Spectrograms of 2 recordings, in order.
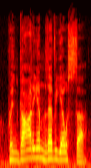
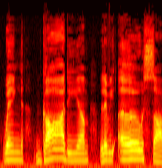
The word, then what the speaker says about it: Wingardium Leviosa: Wingardium Leviosa, he shouted, waving his arms like a windmill. You're saying it wrong, Harry heard Hermione snap. It's Wingardium Leviosa. Make the God nice and long.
